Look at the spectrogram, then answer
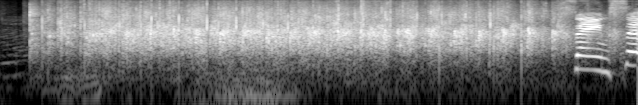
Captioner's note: audience clapping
